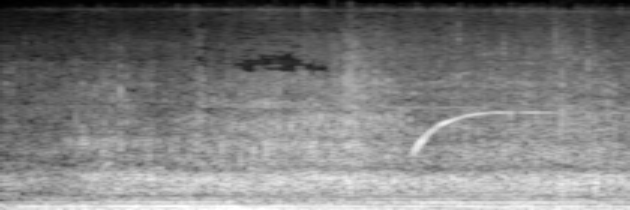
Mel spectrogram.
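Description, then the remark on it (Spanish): A firefighting helicopter carrying water in its bucket roars steadily as it passes over flames, with a dense, rumbling rotor drone, and a rising tone sweeps upward and holds partway through. No one speaks. “Y ya con el agua en la cesta, al pasar por encima de las llamas, el sonido que escuchabais al principio.”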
